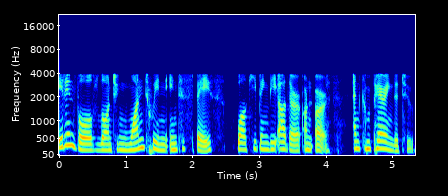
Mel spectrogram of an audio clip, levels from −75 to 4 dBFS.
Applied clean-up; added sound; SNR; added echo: none; none; none; none.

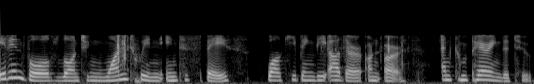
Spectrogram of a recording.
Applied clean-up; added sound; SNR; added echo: none; Camera; 17 dB; none.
